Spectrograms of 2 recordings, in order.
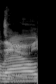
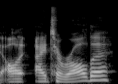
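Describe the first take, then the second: First: The name ends on a consonant, no final vowel. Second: The name ends with a final vowel sound.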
